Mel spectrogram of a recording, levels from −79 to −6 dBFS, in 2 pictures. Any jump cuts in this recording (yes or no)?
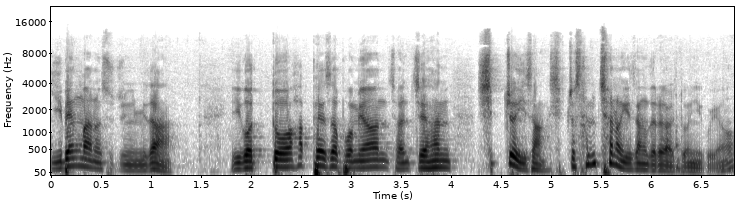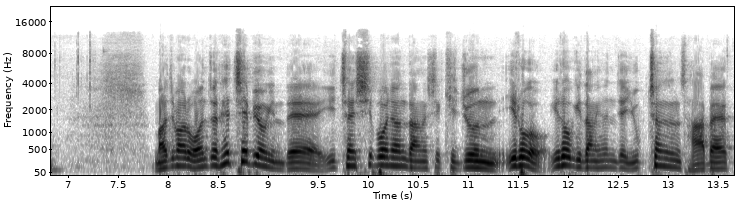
no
